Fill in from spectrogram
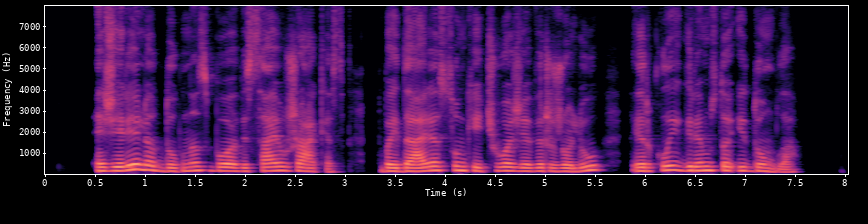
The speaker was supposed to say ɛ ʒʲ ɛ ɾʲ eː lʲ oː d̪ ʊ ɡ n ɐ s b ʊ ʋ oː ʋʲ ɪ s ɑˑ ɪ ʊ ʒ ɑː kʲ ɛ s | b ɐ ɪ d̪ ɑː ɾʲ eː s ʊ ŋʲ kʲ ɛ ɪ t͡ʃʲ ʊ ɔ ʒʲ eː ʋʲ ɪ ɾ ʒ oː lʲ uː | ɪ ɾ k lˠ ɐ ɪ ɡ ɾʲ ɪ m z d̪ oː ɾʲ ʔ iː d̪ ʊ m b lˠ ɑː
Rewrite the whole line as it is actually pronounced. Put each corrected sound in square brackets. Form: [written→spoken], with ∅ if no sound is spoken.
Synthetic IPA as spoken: ɛ ʒʲ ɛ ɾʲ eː lʲ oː d̪ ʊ ɡ n ɐ s b ʊ ʋ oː ʋʲ ɪ s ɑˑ ɪ ʊ ʒ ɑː kʲ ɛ s | b ɐ ɪ d̪ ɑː ɾʲ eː s ʊ ŋʲ kʲ ɛ ɪ t͡ʃʲ [ʊ→u] ɔ ʒʲ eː ʋʲ ɪ ɾ ʒ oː lʲ uː | ɪ ɾ k lˠ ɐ ɪ ɡ ɾʲ ɪ m z d̪ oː [ɾʲ→∅] ʔ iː d̪ ʊ m b lˠ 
